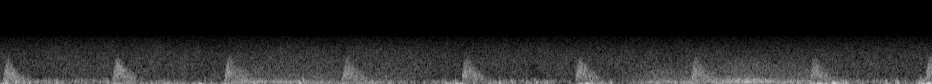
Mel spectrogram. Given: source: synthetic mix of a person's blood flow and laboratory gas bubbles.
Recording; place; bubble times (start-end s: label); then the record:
Doppler ultrasound of blood flow; subclavian vein
no bubbles
From the record:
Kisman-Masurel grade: 000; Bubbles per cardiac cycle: 0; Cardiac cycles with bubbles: 0%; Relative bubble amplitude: no bubbles discernible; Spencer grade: 0 (complete lack of bubble signals)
